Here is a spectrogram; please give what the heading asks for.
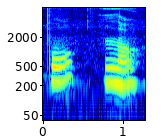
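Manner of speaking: very slow, syllable by syllable: पो ... ल; drawn-out teaching sound-out; split into sounds. Shown as a demonstration. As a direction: stretch पो and ल apart to show the sounds. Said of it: "पॉल कैसे लिखेंगे हम?".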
